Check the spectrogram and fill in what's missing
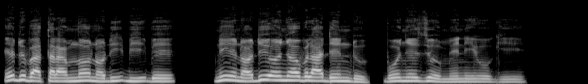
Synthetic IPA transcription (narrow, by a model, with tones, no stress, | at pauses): e˦du˨ba˨ta˨la˨m̩˦nɔ˦nɔ˨di˦k͡pi˦i˦k͡pe˦ | ni˦ɦi˦nɔ˨dɪ˦o˦ɲe˦ɔ˦bʊ˦la˦dɪ˨˦n̩˦du˨bo˦ɲe˦zi˦o˨me˦ni˦ɦʊ˦ɡɪ˦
